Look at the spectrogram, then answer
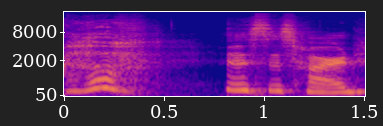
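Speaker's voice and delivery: breaking, tearful voice, on the edge of crying. Making a scary video announcement to viewers, on the verge of crying. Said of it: "I'm gonna cry".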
